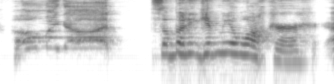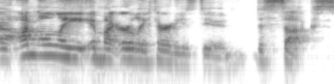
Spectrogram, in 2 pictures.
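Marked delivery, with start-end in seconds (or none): 0.2-3.2 mock sore, creaky eighty-year-old voice, pitched up. Describing getting up with lower back pain in their early thirties: acting out back pain. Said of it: "You're like".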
